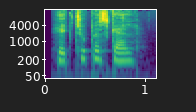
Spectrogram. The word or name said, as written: hektopascal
